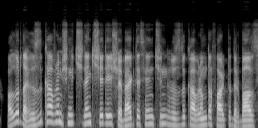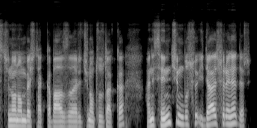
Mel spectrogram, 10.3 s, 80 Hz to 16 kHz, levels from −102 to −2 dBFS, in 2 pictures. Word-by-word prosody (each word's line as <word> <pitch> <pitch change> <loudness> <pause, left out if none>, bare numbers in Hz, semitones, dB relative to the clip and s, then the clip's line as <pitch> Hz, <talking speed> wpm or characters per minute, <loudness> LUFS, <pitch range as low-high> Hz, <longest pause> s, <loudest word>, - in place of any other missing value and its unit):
Olur 205 - 0
da - - +6
hızlı 140 - -4
kavramı 215 -1 +1
şimdi 190 +1 -2
kişiden 180 +1 0
kişiye 180 -1 0
değişiyor. 180 -4 +1
Belki 145 +3 +4
de 170 - -1
senin 165 +2 -4
için 170 +2 -6
hızlı 150 0 -6
kavramı 140 +1 +1
da 165 - 0
farklıdır. 135 -2 0
Bazısı 125 0 +3
için 125 - -3
10-15 125 -2 +2
dakika, 105 +1 -6
bazıları 110 0 0
için 110 +4 -7
30 115 -1 -5
dakika. 105 -3 -3 0.4
Hani, 130 +5 +1
senin 140 +7 +3
için 185 -4 -2
bu 160 - -1
sü 180 +3 -5
ideal 155 +4 +3
süre 170 -1 0
nedir? 140 -8 -2
145 Hz, 185 wpm, -29 LUFS, 125-175 Hz, 0.4 s, da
